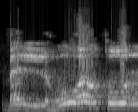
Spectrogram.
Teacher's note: را ساکن سے پہلے پیش ہے تو آپ نے را کو پر کرنا ہے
